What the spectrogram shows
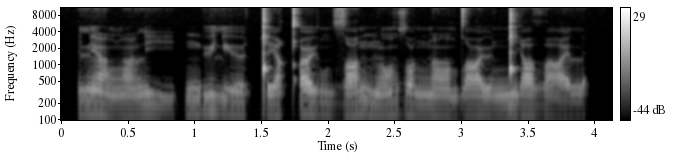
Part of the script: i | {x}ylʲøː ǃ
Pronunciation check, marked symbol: incorrect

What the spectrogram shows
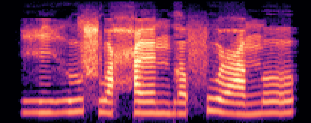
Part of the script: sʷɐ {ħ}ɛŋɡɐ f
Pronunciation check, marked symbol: correct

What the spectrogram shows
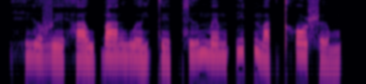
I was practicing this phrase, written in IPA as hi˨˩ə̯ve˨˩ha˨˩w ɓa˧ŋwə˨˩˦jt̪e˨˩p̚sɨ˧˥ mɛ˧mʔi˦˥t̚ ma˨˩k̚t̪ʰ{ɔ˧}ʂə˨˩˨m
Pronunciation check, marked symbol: correct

